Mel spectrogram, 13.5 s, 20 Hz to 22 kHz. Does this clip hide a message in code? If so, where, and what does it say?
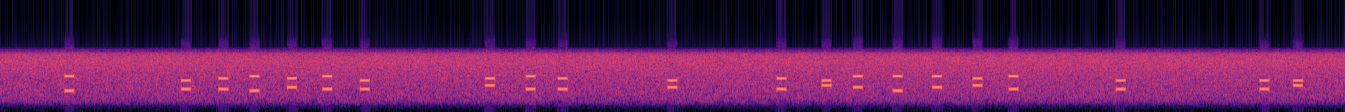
Yes: DTMF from 0.6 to 13.0 s, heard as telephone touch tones, dialled by hand, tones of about 100 ms, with phone line noise. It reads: 3 453864 065 7 5*93906 4 4*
